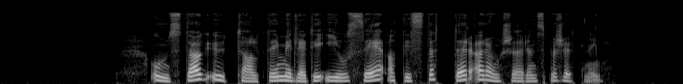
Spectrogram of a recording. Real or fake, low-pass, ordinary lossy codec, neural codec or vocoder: fake; none; none; vocoder, 24 kHz, 100 mel bands, Vocos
